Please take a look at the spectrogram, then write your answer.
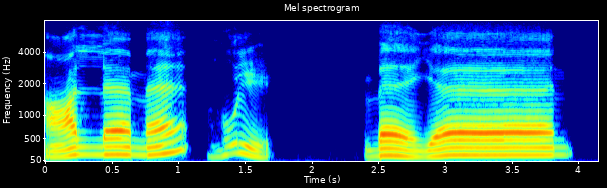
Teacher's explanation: মাশাআল্লাহ, আল্লামাহুল বায়ান, জবরের বাম পাশে খালি আলিফ মদের হরফ, এক আলিফ মদের পরে এখানে অক্ফের কারণে সাকিন হচ্ছে, তাই তিন আলিফ টেনে পড়বো।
